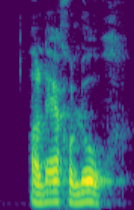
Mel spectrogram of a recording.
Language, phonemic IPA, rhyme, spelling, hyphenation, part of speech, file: Dutch, /ˌɑ.lɛr.ɣoːˈloːx/, -oːx, allergoloog, al‧ler‧go‧loog, noun, Nl-allergoloog.ogg
- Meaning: allergologist, allergist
